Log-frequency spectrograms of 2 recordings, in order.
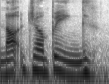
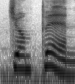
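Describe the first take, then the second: First: "jumping" run together as one word. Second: "Jump in" as two words, clear "in". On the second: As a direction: say "Jump in", not "jumping". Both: Shown as a demonstration.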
